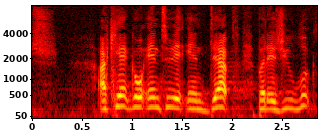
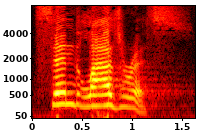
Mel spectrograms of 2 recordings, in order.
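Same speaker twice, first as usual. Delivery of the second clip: slow, louder clipped order; curt command; 6 semitones higher, 11 dB louder, much slower than usual. Retold or imitated. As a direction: demand it like a master to a servant. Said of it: "He is commanding Abraham".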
